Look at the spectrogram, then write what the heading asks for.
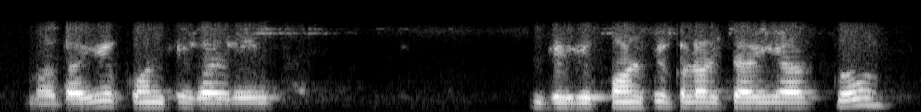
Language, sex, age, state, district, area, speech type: Urdu, male, 45-60, Uttar Pradesh, Gautam Buddha Nagar, urban, conversation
